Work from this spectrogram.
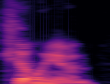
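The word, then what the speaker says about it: Cillian: and Killian Murphy which I now learned it's pronounced Killian uh Irish pronunciations are crazy uh Ken Murphy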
